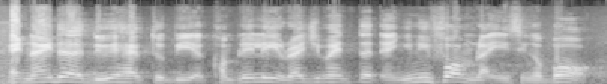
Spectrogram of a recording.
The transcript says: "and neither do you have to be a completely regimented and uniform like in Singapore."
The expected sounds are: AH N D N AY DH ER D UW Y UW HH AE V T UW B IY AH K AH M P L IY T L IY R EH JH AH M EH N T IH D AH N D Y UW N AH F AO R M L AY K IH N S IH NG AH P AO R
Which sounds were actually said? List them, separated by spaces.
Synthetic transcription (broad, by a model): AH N N AY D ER D UW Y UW HH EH F T UW B IY AH K AH M P L IY T L IY R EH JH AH M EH N T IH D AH N Y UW N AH F AO M L AY K IH N S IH NG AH P AO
